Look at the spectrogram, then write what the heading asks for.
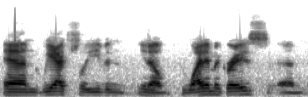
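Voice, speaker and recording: A man's voice: fairly low pitch, fairly even intonation, moderate pace, sharp tone, poor audio. A man from the United States co-hosting a podcast, recounting his family background in long, rambling turns with fillers. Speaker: co-host. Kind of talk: casual podcast chat.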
